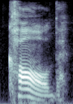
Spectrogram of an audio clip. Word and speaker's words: called: First off, we have the word called. Okay, remember, we go straight to that D sound.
